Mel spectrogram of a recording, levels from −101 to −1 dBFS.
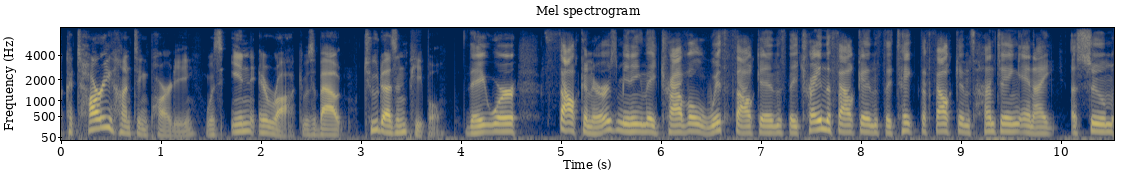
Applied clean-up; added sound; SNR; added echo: none; none; none; none.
